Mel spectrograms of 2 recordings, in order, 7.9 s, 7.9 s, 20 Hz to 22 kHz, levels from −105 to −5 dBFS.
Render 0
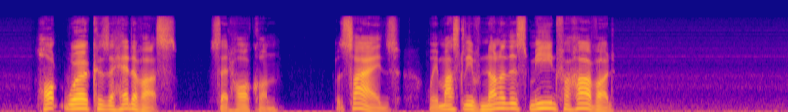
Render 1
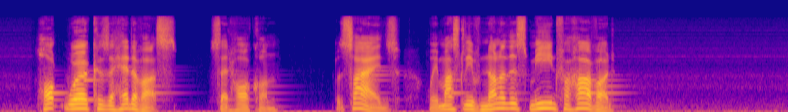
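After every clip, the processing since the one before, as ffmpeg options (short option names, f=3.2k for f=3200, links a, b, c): -af "bandreject=f=238.2:t=h:w=4,bandreject=f=476.4:t=h:w=4,bandreject=f=714.6:t=h:w=4,bandreject=f=952.8:t=h:w=4,bandreject=f=1.191k:t=h:w=4,bandreject=f=1.4292k:t=h:w=4,bandreject=f=1.6674k:t=h:w=4,bandreject=f=1.9056k:t=h:w=4"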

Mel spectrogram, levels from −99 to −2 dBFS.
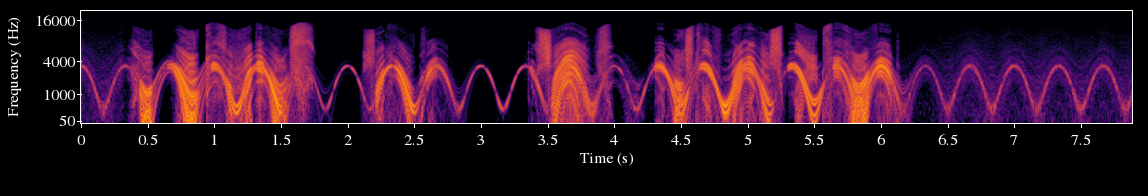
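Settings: -af "equalizer=f=110:t=o:w=0.34:g=13.5,acompressor=mode=upward:threshold=-35dB:ratio=2.5,aeval=exprs='val(0)*sin(2*PI*1900*n/s+1900*0.8/3*sin(2*PI*3*n/s))':c=same"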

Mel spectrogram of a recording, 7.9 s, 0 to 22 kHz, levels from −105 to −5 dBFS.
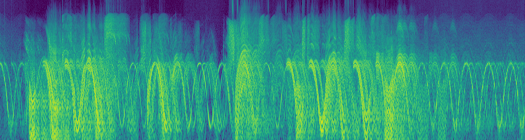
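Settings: -af "areverse,acompressor=mode=upward:threshold=-31dB:ratio=2.5,areverse,aeval=exprs='0.398*sin(PI/2*2*val(0)/0.398)':c=same,aecho=1:1:70|172|212|530|797:0.355|0.251|0.126|0.1|0.126,volume=3dB"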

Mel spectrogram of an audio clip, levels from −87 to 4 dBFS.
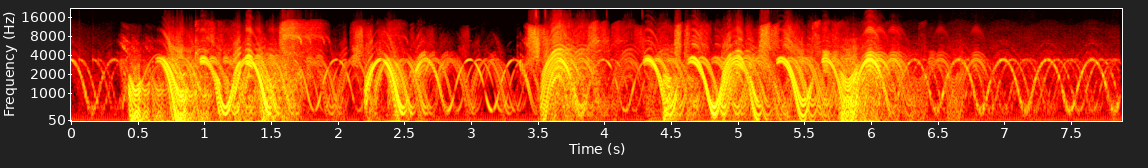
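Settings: -filter_complex "[0:a]aeval=exprs='val(0)+0.00501*(sin(2*PI*60*n/s)+sin(2*PI*2*60*n/s)/2+sin(2*PI*3*60*n/s)/3+sin(2*PI*4*60*n/s)/4+sin(2*PI*5*60*n/s)/5)':c=same,aeval=exprs='0.891*(cos(1*acos(clip(val(0)/0.891,-1,1)))-cos(1*PI/2))+0.0355*(cos(4*acos(clip(val(0)/0.891,-1,1)))-cos(4*PI/2))':c=same,asplit=2[a][b];[b]asoftclip=type=tanh:threshold=-10.5dB,volume=-9dB[c];[a][c]amix=inputs=2:normalize=0,volume=-1dB"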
